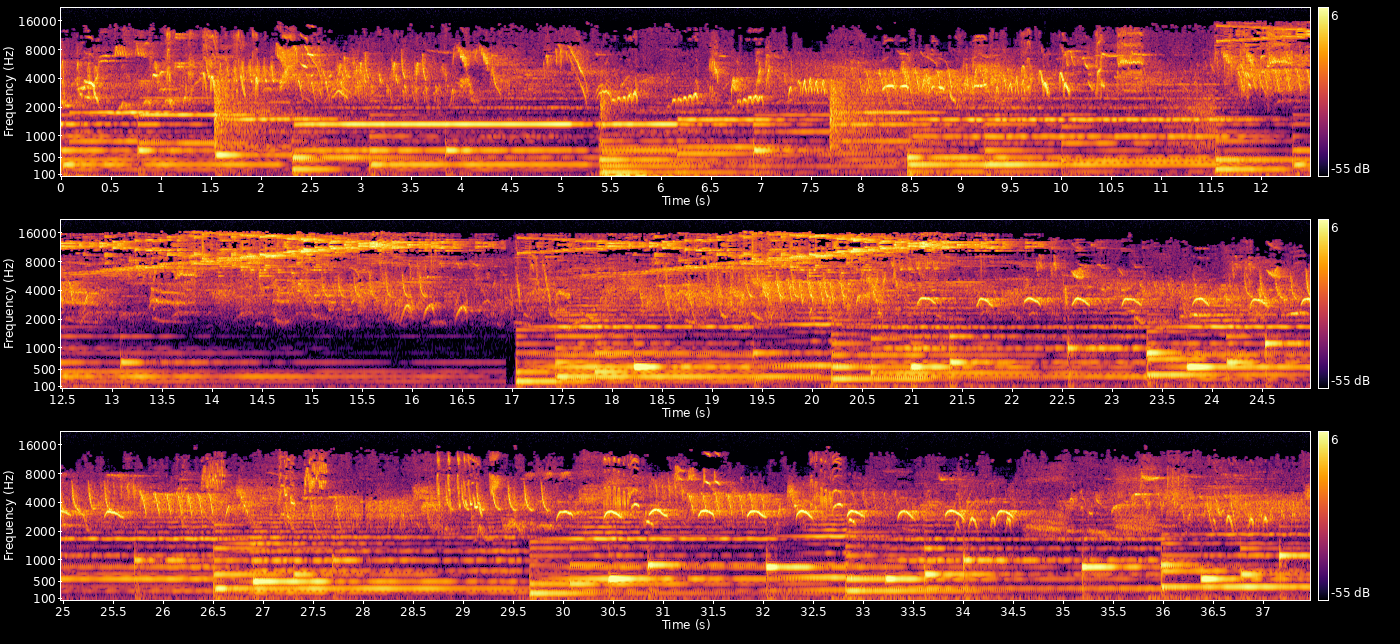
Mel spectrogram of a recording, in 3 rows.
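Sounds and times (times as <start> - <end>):
birds: 0.0 - 37.4
relaxing piano music: 0.0 - 37.4.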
